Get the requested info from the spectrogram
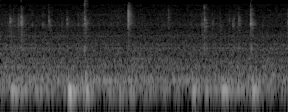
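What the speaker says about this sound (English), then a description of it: "I'm just typing this" Light, quiet clicking of a computer keyboard as a short caption is typed, soft irregular keystrokes in a steady patter with no talking.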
